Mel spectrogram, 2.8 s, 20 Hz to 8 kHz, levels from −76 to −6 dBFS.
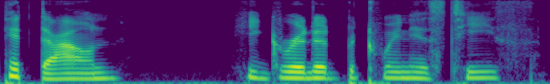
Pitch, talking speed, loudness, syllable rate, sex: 165 Hz, 155 wpm, -20 LUFS, 4.1 syllables/s, female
